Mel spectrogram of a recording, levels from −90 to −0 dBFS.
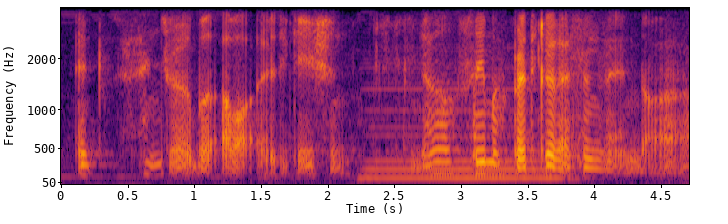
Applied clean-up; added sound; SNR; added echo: none; Bowed string instrument; 10 dB; none.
